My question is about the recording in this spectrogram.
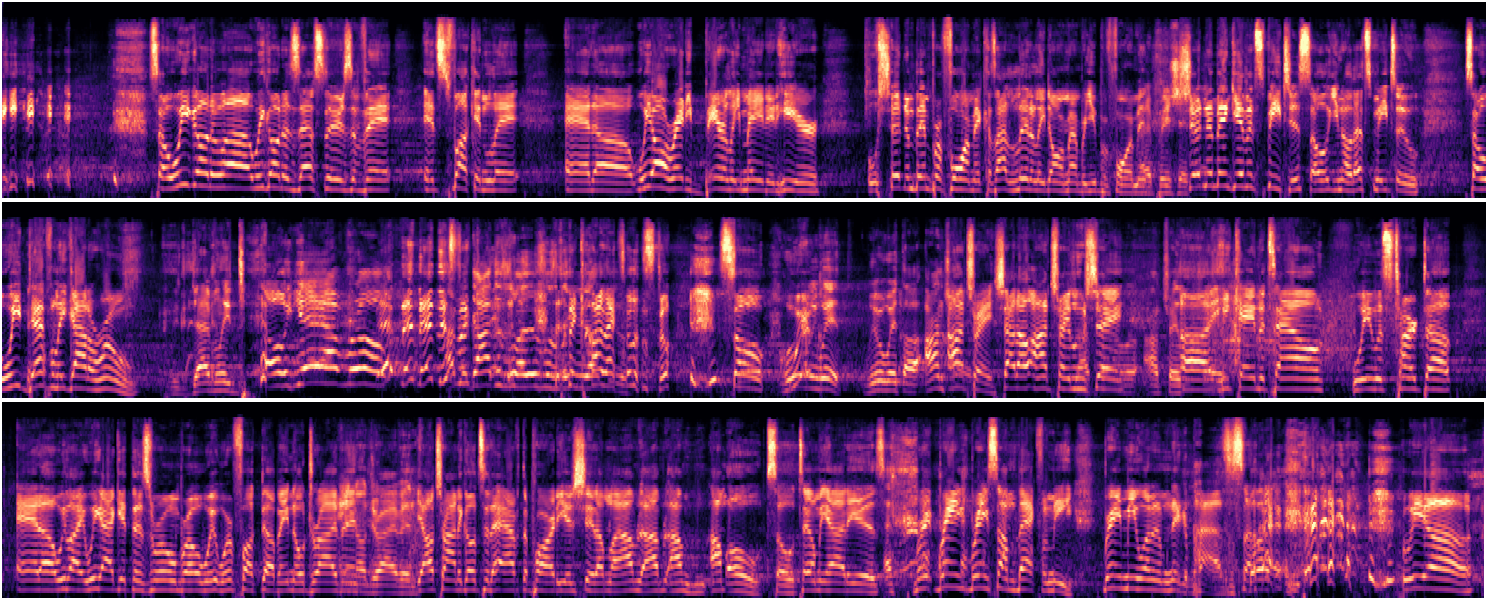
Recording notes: They're coming to you live from Unimpaired in the heart of Iowa City. It's their very first podcast in front of a live audience.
